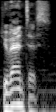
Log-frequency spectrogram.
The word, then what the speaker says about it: Juventus: Juventus.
